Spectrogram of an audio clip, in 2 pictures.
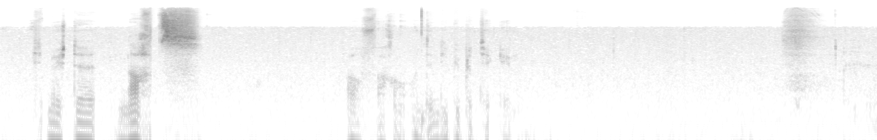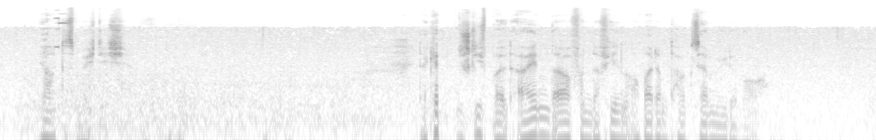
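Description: A middle-aged man speaks calmly into a headset microphone, close by.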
